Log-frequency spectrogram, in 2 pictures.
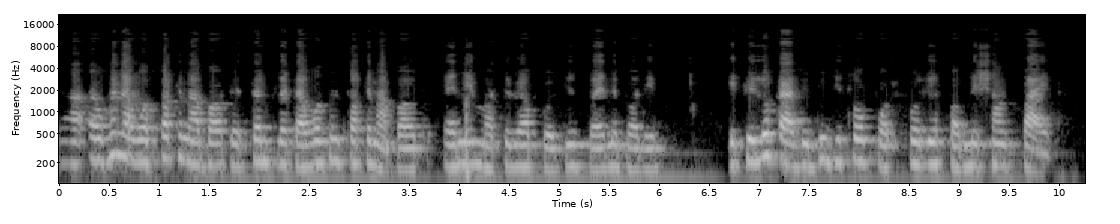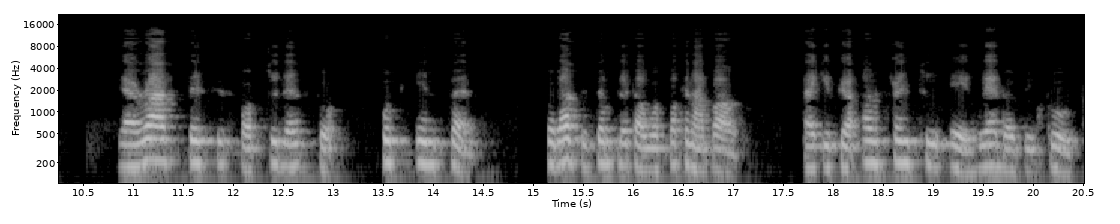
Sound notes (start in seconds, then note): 10.1 slurred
